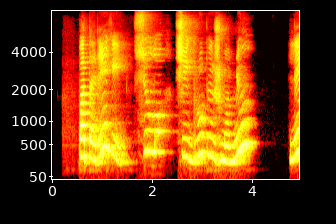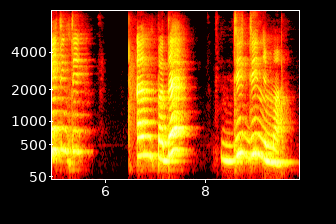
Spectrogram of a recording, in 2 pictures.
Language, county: Lithuanian, Vilnius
